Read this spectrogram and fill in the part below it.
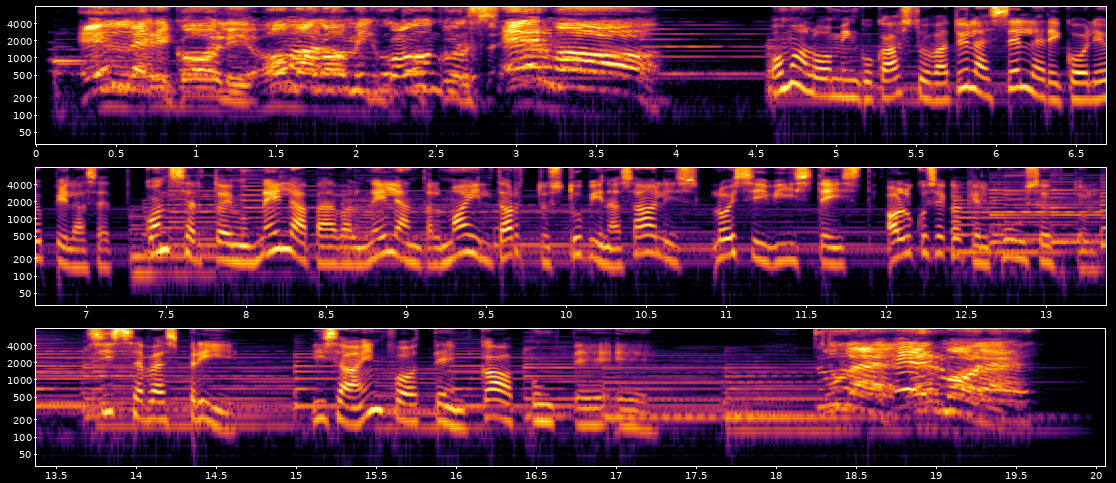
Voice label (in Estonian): reklaam; ERMO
